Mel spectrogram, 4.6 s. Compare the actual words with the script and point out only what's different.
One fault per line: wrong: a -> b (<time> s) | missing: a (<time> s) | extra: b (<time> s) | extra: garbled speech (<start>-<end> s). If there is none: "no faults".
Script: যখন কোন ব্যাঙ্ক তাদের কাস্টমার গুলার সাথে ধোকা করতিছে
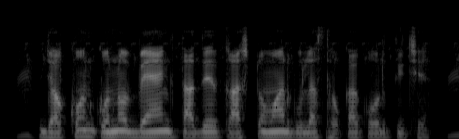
missing: সাথে (3.2 s)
